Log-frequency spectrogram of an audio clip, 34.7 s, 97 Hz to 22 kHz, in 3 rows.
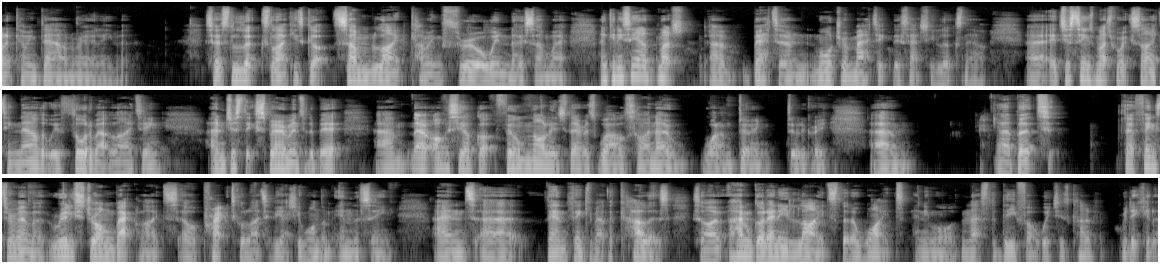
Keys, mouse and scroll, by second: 0.8-5.1 drag.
